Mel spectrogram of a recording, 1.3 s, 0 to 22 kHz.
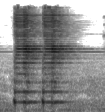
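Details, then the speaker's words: Ducati 796 horn removed from its bracket with ignition on: two short, loud, clean honks with a steady bright tone. The horn goes dull when it touches the bracket or is mounted and tightened, and is loud when loose. "Look at how loud it is."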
